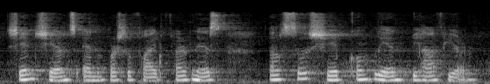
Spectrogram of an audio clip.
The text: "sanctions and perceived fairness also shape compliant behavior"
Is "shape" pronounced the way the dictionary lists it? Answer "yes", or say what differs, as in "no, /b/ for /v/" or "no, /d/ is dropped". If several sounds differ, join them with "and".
yes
